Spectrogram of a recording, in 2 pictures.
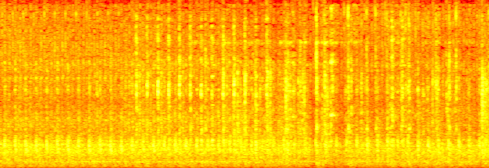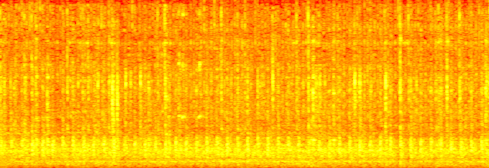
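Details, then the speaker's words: Dennis Premier diesel mower after gearbox rebuild with the original output gear refitted, drive engaged at very light load on level ground: steady diesel clatter, even drive note, loud gearbox howl gone; may return after longer use or on slopes. "well first signs are very promising that very loud howl has gone away now i don't know if it's going to come back after a few minutes of use"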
